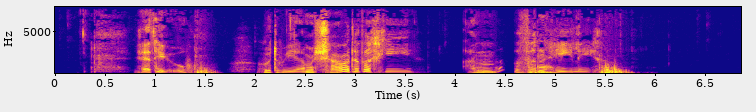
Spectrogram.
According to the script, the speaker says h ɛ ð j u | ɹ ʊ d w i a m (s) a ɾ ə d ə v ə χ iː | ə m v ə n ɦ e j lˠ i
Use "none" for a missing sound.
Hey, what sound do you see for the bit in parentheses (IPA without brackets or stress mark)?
ʃ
